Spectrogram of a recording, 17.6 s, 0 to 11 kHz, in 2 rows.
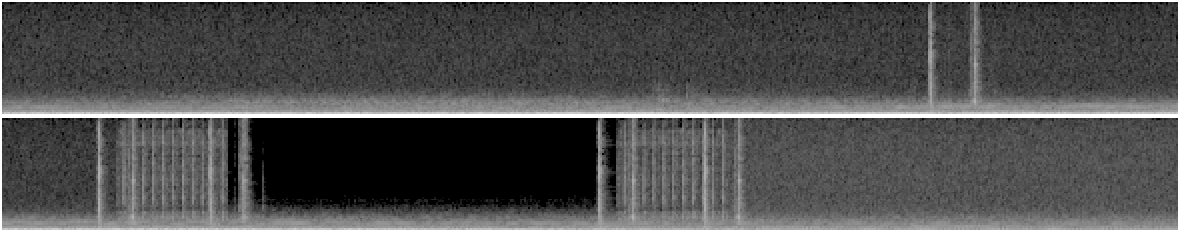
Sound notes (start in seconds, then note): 0.2 gloomy music continues; 7.0 button clicks; 8.2 gloomy music; 9.6 button clicks; 9.6 projector clatters; 11.0 gloomy music; 13.3 button clicks; 13.3 projector clattering; 14.9 gloomy music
